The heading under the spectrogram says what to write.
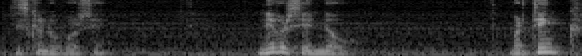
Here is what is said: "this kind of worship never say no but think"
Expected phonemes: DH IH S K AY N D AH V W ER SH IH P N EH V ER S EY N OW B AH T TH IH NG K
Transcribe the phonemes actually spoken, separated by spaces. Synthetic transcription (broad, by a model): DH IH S K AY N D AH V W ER S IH N EH V ER S EY N OW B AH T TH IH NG K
